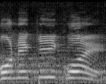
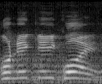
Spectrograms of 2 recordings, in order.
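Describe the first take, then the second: The two takes are said the same way.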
